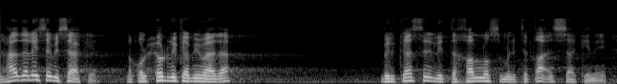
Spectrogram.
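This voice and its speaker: A man's voice: a little high, warm tone. A male grammar teacher giving a classroom lecture, explaining a text line by line, repeating words and asking and answering his own questions. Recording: long reverb, hall echo.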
